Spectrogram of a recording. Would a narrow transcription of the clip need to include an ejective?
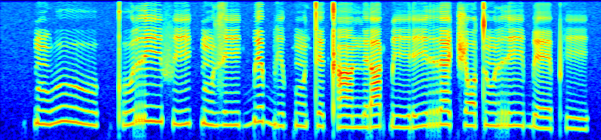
yes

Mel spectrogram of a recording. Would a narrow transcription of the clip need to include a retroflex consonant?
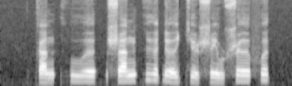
yes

